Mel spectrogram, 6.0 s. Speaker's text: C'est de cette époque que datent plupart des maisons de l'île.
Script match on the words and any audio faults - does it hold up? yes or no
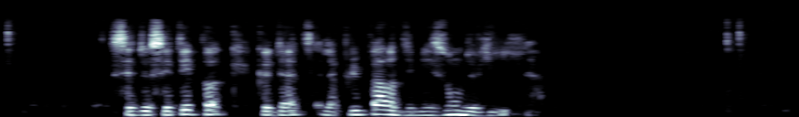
no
